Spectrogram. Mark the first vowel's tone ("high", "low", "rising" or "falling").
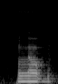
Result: high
